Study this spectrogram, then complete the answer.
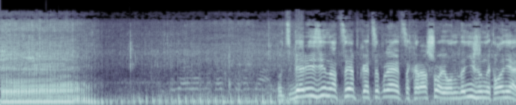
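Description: A motorcycle engine idles with a low, steady putter.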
